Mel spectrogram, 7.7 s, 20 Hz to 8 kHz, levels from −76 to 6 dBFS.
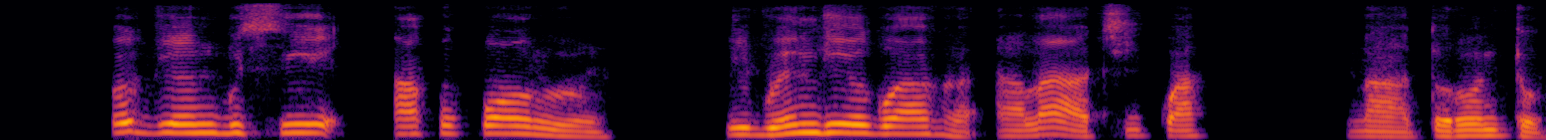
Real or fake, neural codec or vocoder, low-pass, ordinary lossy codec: fake; codec, 44.1 kHz, 7.8 kbps, DAC; 7.2 kHz; AAC, 48 kbps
